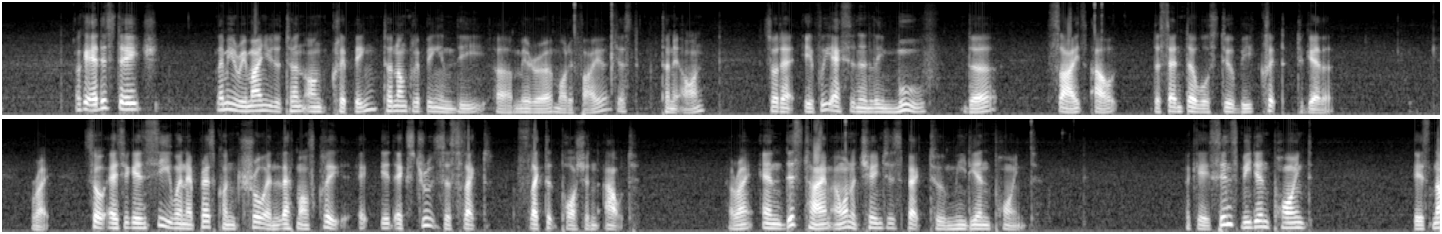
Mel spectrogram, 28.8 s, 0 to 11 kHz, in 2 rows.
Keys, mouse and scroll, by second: 6.0 click, 8.9 g, 11.0 right click, 22.9-25.7 drag.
